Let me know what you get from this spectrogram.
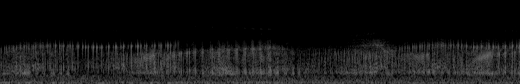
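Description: A dense chorus of frogs croaking together in rapid, rattling pulses.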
